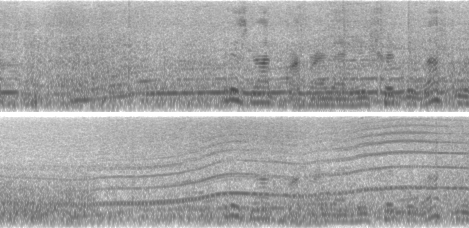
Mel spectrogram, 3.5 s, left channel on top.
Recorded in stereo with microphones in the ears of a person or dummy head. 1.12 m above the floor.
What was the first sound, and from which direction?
A man speaking, 75° left (ahead or behind).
